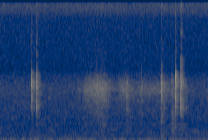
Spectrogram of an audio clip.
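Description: Faint computer mouse-button clicks: a quick pair about half a second in, then a fast run of three or four a little after three seconds, over a steady low hum.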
